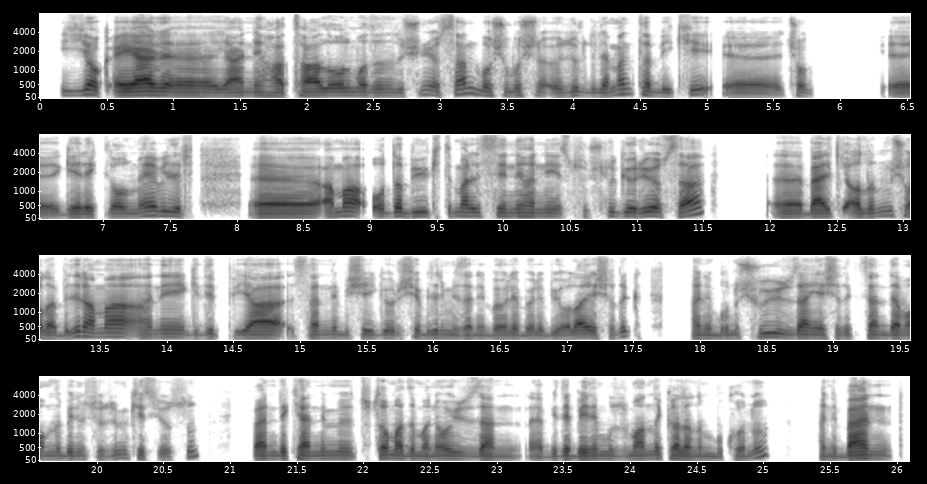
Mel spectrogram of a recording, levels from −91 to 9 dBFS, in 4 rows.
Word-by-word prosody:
Yok, 140 +4 +1
eğer, 130 +2 +11
eee, 115 -2 +3
yani, 115 0 +1
hatalı 115 +2 +3
olmadığını 120 -2 -1
düşünüyorsan 150 - -5
boşu 125 -1 -6
boşuna 120 -1 -8
özür 115 +3 -7
dilemen 115 +10 -4
tabii 115 -8 -5
ki, 150 - -8
eee, 100 -5 -4
çok, - - -8 0.6
eee, 95 -1 -2
gerekli 105 +4 -1
olmayabilir, 135 +5 0 0.4
eee, 110 0 +6
ama 145 +5 +4
o 125 - -2
da 140 -3 +3
büyük 135 +1 -3
ihtimalle 135 -1 -2
seni, 125 0 -4
hani, 120 0 -3
suçlu 140 +4 -14
görüyorsa, 130 +1 +2 0.5
eee, 110 0 +1
belki 115 +1 +5
alınmış 120 +7 -2
olabilir 165 - -1
ama, 145 0 +3
hani, 125 0 -5
gidip 115 +1 -12
"Ya, 115 +1 +5
senle 115 -1 -7
bir 110 - -15
şey 115 0 -7
görüşebilir 115 +2 -8
miyiz? 105 -4 -11
Hani, 95 -1 -8
böyle 100 0 -5
böyle 100 -2 -8
bir 100 - -9
olay 115 +5 +2
yaşadık. 115 -2 -7 0.4
Hani, 105 -1 -6
bunu, 110 +2 -10
şu 130 - -10
yüzden 125 -3 0
yaşadık. 105 -2 -7
Sen 110 -2 -5
devamlı 110 -1 -2
benim 110 -1 -7
sözümü 115 +6 -13
kesiyorsun. 115 - -12 0.4
Ben 110 +1 +1
de 115 - 0
kendimi 115 0 -2
tutamadım, 115 -4 -2
hani, 100 +1 -3
o 110 - 0
yüzden, 100 -4 -3
eee, 90 +3 -9
bir 100 - -9
de 115 - -1
benim 110 +1 -1
uzmanlık 110 +4 -5
alanım 100 -5 -1
bu 95 - -13
konu. 95 +1 -8 0.4
Hani, 100 -3 -10
ben, 115 -1 +5
115 Hz, 170 wpm, -21 LUFS, 105-125 Hz, 0.6 s, eğer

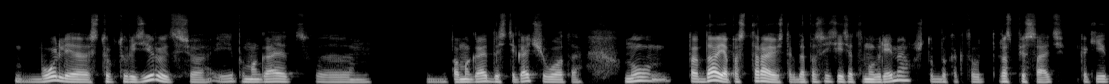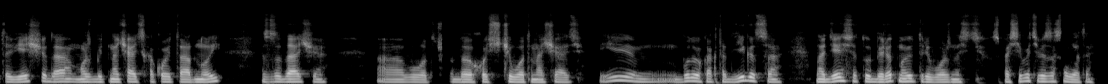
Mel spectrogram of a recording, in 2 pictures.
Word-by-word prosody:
б - - -7
более 120 -3 +4
структуризирует 125 - +1
всё 110 -1 -5
и 130 +2 -6
помогает, 125 -1 -1
э, - - -9
м, 110 -1 -6 0.8
помогает 120 +4 +2
достигать 140 +4 0
чего-то. 115 -4 -1 0.4
Ну, 165 +6 +2
м, 215 -3 -7 0.2
тогда 140 +9 +7
я - - +10
постараюсь 125 -3 +4
тогда 115 0 -2
посвятить 125 +2 -2
этому 120 0 +2
времени, 155 +12 +2
чтобы 120 -2 -7
как-то 115 +1 -11
вот 115 - -7
расписать 120 -3 -2
какие-то 120 +1 -3
вещи 130 +5 +1
да, 130 0 0
может 120 0 -1
быть, 120 +1 -3
начать 125 0 +1
с - - -9
какой-то 120 0 -1
одной 115 +7 +1 0.4
задачи, 125 -1 0 0.5
э, 115 0 -4
вот 110 -1 -3
чтобы 115 -1 -1
хоть 115 +1 -1
с - - -5
чего-то 115 -2 +1
начать, 110 -1 -3
и, 180 +4 -1
м, 125 -5 -5
буду 150 -2 +3
как-то 120 -2 -4
двигаться. 145 -4 0 0.3
Надеюсь, 140 +7 +3
это 135 0 -1
уберет 125 +5 +2
мою 140 -1 +3
тревожность. 115 -3 -2
Спасибо 135 +5 -2
тебе 140 -3 0
за 135 - -2
советы. 115 -3 -2
120 Hz, 150 wpm, -22 LUFS, 115-135 Hz, 0.8 s, я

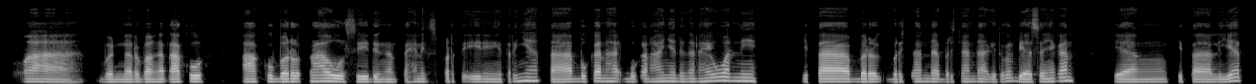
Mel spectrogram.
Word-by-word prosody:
Wah, 115 -5 0 0.2
benar 120 0 0
banget 120 +1 +2
aku 125 +2 0 0.5
aku 125 +3 +1
baru 130 +1 +5
tahu 145 0 +4 0.2
sih 125 -2 +2
dengan 120 -1 -1
tehnik 125 +2 -5
seperti 125 +1 -8
ini 125 -1 -2
ternyata 165 0 -2 0.3
bukan 145 +3 +2
ha 145 - 0 0.2
bukan 130 +1 -2
hanya 145 +1 -1
dengan 135 +1 -3
hewan 170 +3 +2
nih, 160 -1 +1 0.5
kita 135 -1 0 0.4
ber 125 0 +4 0.2
bercanda-bercanda 130 0 -3
gitu 115 - -5
kan 155 - -2
biasanya 130 +3 +2
kan 170 +1 +3 0.5
yang 120 +1 0
kita 125 -1 -4 0.2
lihat, 150 +8 +1
130 Hz, 145 wpm, -23 LUFS, 120-140 Hz, 0.5 s, baru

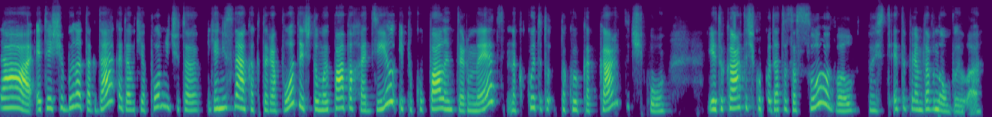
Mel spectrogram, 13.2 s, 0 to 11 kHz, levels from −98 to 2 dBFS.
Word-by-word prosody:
Да, 280 0 +9
это 230 +4 -2
ещё 265 +2 -4
было 300 +7 0
тогда, 230 - +2
когда 260 -8 -2
вот 220 +1 -10
я 225 - -7
помню 305 +5 -4
чё-то, 220 -5 -6
я 245 +3 -3
не 270 - +3
знаю, 280 -2 +4
как 225 -3 -9
это 215 - -6
работает, 255 - -1
что 250 -4 -3
мой 220 +1 -1
папа 270 +3 +6
ходил 230 - -1
и 350 - -8
покупал 245 +2 +4
интернет 205 - -1 0.2
на 210 - -7
какую-то 245 0 -7
такую, 225 0 -5
как 195 -3 -10
карточку, 210 - -2 0.5
и 235 - +1
эту 245 +1 -1
карточку 270 0 +2
куда-то 230 0 -5
засовывал. 210 - -3
То 210 - -9
есть 205 +1 -13
это 250 +3 -8
прям 240 -4 -4
давно 235 -5 -2
было. 175 0 -9
235 Hz, 175 wpm, -24 LUFS, 215-275 Hz, 0.5 s, Да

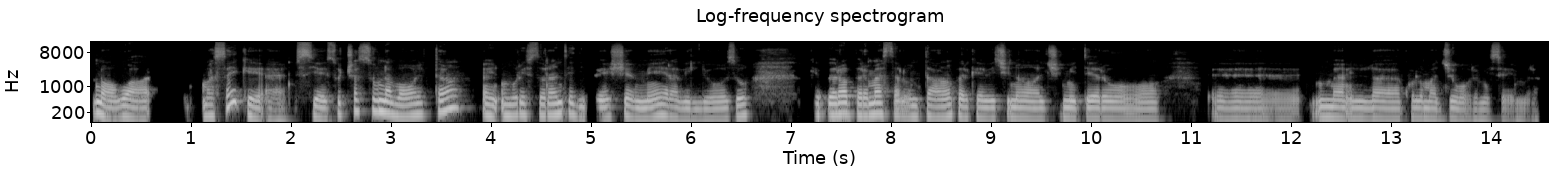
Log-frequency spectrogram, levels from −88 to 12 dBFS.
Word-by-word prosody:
no, 170 -9 +5
gua 140 -2 +3 0.5
ma 165 - -1
sai 335 - +3
che 410 - +1
eh - - -7
sì, 155 - -1
è 140 -2 +2
successo 215 - -2
1 210 -2 +8
volta, 180 +10 +2 0.2
a - - 0
in 160 - +2
un 165 - +1
ristorante 175 +1 +1
di 150 - -3
pesce 150 +2 -1
meraviglioso 135 0 0 0.6
che 175 -2 -5
però 180 +1 +6
per 165 -1 +2
me 185 +1 +6
sta 185 +1 -2
lontano 155 0 0
perché 150 -2 -1
è 140 - +2
vicino 140 0 0
al 135 0 -1
cimitero, 135 - -1 0.4
ehm, 130 - -6 0.3
ma 145 -1 +2
il 135 -1 -1
quello 140 0 -3
maggiore 130 -1 -3
mi 125 0 -7
sembra. 60 - -11
145 Hz, 150 wpm, -20 LUFS, 135-170 Hz, 0.6 s, 1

